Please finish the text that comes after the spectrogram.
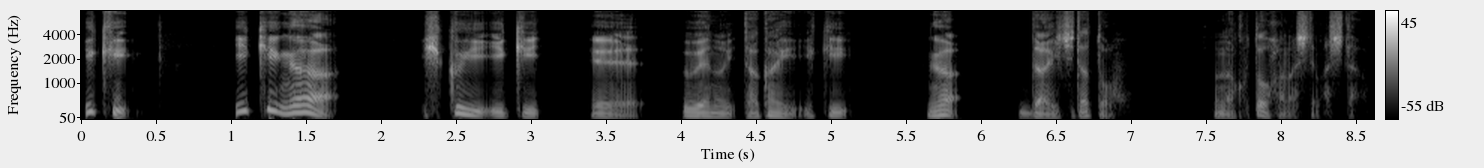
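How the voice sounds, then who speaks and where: A man's voice: low voice, wildly swooping pitch, takes it slowly, pauses often, no room sound, clean studio sound. A man hosting the show, recapping each segment with frequent fillers. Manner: recaps with many fillers, swooping intonation. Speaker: host summarizing segments. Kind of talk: recorded commentary between segments.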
